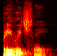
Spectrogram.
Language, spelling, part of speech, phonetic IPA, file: Russian, привычный, adjective, [prʲɪˈvɨt͡ɕnɨj], Ru-привычный.ogg
- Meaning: 1. habitual, customary, usual 2. accustomed (to)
